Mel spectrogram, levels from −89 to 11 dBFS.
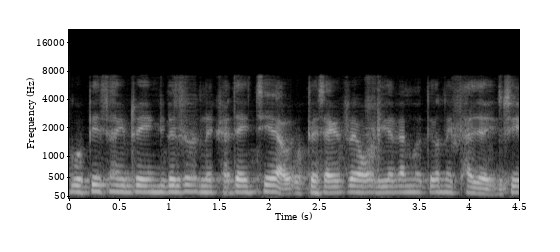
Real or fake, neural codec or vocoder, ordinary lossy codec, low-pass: fake; codec, 16 kHz, 0.8 kbps, ZipCodec; none; 7.2 kHz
